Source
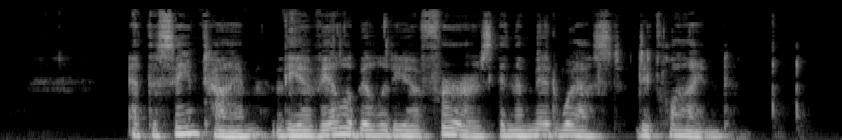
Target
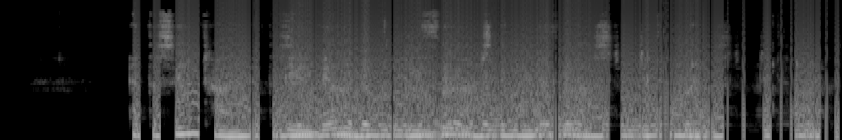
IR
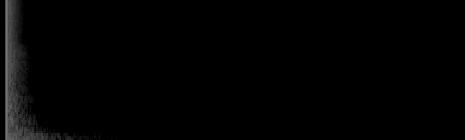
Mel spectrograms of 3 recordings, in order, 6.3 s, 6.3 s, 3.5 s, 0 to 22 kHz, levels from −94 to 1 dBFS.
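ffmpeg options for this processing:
-filter_complex "[0:a]asplit=2[a][b];[b]adelay=902,lowpass=f=2.9k:p=1,volume=-4.5dB,asplit=2[c][d];[d]adelay=902,lowpass=f=2.9k:p=1,volume=0.49,asplit=2[e][f];[f]adelay=902,lowpass=f=2.9k:p=1,volume=0.49,asplit=2[g][h];[h]adelay=902,lowpass=f=2.9k:p=1,volume=0.49,asplit=2[i][j];[j]adelay=902,lowpass=f=2.9k:p=1,volume=0.49,asplit=2[k][l];[l]adelay=902,lowpass=f=2.9k:p=1,volume=0.49[m];[a][c][e][g][i][k][m]amix=inputs=7:normalize=0,acrossover=split=800|1000[n][o][p];[n]acrusher=bits=4:mix=0:aa=0.000001[q];[q][o][p]amix=inputs=3:normalize=0,volume=-8.5dB"

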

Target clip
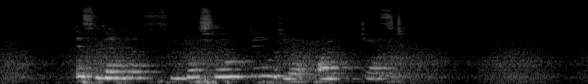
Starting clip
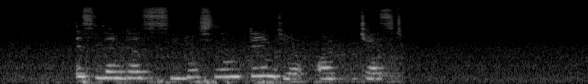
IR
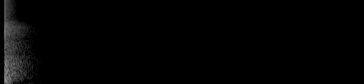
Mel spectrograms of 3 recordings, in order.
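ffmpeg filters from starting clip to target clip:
-filter_complex "[0:a]tremolo=f=0.97:d=0.77,asplit=2[a][b];[b]highpass=f=340:w=0.5412,highpass=f=340:w=1.3066,equalizer=f=580:t=q:w=4:g=-4,equalizer=f=1.1k:t=q:w=4:g=9,equalizer=f=1.7k:t=q:w=4:g=4,equalizer=f=3.1k:t=q:w=4:g=6,equalizer=f=6.3k:t=q:w=4:g=-7,lowpass=f=7.8k:w=0.5412,lowpass=f=7.8k:w=1.3066[c];[1:a]atrim=start_sample=2205,lowshelf=f=150:g=10[d];[c][d]afir=irnorm=-1:irlink=0,volume=-14dB[e];[a][e]amix=inputs=2:normalize=0"

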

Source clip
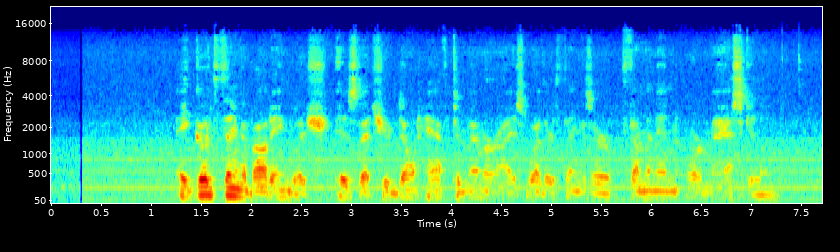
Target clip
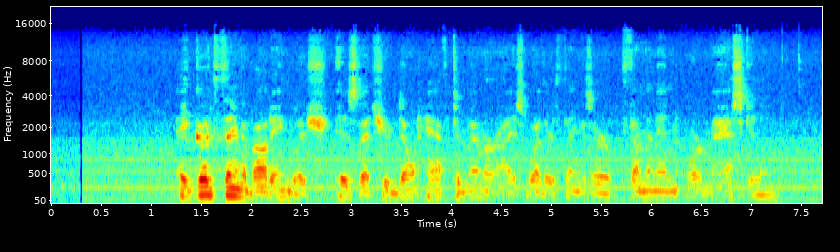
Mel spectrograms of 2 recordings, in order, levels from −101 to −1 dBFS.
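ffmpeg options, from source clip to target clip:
-filter_complex "[0:a]asettb=1/sr,asplit=3[a][b][c];[a]atrim=end=1.264[d];[b]atrim=start=1.26:end=1.88,asetpts=PTS-STARTPTS,afade=t=in:d=0.004:c=qsin,afade=t=out:st=0.616:d=0.004:c=qsin,equalizer=f=630:t=o:w=0.33:g=7,equalizer=f=1k:t=o:w=0.33:g=-9,equalizer=f=1.6k:t=o:w=0.33:g=11[e];[c]atrim=start=1.876[f];[d][e]acrossfade=d=0.004:c1=hsin:c2=qsin[g];[g][f]acrossfade=d=0.004:c1=qsin:c2=hsin"

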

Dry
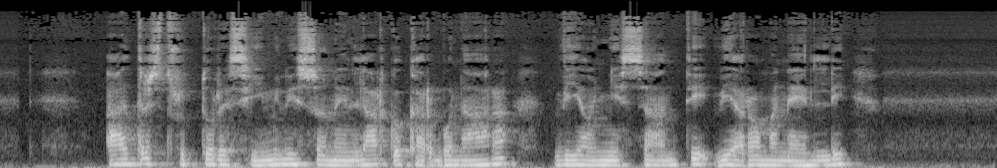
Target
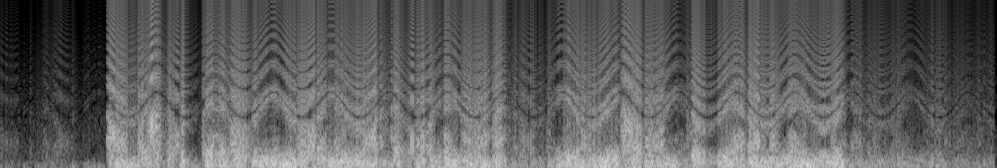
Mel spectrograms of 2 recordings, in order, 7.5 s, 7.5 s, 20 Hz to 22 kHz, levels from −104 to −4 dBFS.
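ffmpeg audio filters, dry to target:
-filter_complex "[0:a]asplit=2[a][b];[b]adelay=770,lowpass=f=2.1k:p=1,volume=-15dB,asplit=2[c][d];[d]adelay=770,lowpass=f=2.1k:p=1,volume=0.41,asplit=2[e][f];[f]adelay=770,lowpass=f=2.1k:p=1,volume=0.41,asplit=2[g][h];[h]adelay=770,lowpass=f=2.1k:p=1,volume=0.41[i];[a][c][e][g][i]amix=inputs=5:normalize=0,afftfilt=real='hypot(re,im)*cos(2*PI*random(0))':imag='hypot(re,im)*sin(2*PI*random(1))':win_size=512:overlap=0.75,acrusher=samples=27:mix=1:aa=0.000001:lfo=1:lforange=16.2:lforate=2.3"

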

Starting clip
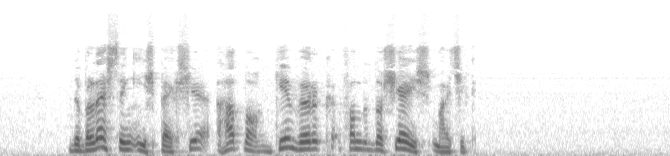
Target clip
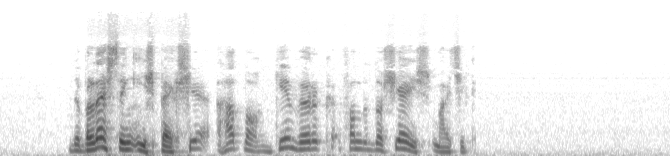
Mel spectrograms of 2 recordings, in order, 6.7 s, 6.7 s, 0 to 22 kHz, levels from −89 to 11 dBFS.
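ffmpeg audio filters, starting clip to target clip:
-filter_complex "[0:a]asettb=1/sr,asplit=3[a][b][c];[a]atrim=end=0.874[d];[b]atrim=start=0.87:end=1.91,asetpts=PTS-STARTPTS,afade=t=in:d=0.004:c=qsin,afade=t=out:st=1.036:d=0.004:c=qsin,acontrast=82[e];[c]atrim=start=1.906[f];[d][e]acrossfade=d=0.004:c1=hsin:c2=qsin[g];[g][f]acrossfade=d=0.004:c1=qsin:c2=hsin"

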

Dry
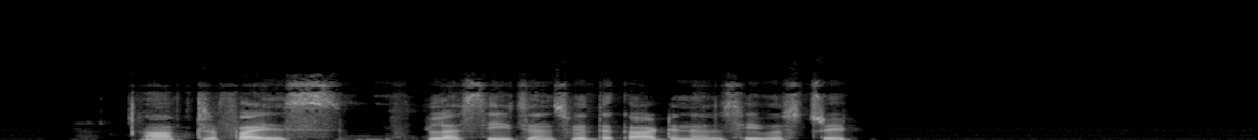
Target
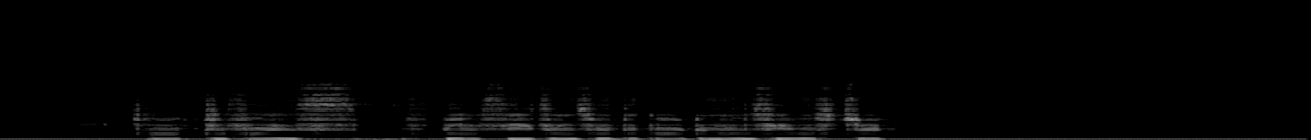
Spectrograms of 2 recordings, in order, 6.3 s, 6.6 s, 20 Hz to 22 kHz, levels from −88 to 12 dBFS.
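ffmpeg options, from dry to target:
-filter_complex "[0:a]adynamicequalizer=threshold=0.00891:dfrequency=1900:dqfactor=1.7:tfrequency=1900:tqfactor=1.7:attack=5:release=100:ratio=0.375:range=3.5:mode=boostabove:tftype=bell,acompressor=threshold=-26dB:ratio=16,alimiter=limit=-23dB:level=0:latency=1:release=29,dynaudnorm=f=440:g=3:m=6dB,aeval=exprs='val(0)+0.00282*(sin(2*PI*60*n/s)+sin(2*PI*2*60*n/s)/2+sin(2*PI*3*60*n/s)/3+sin(2*PI*4*60*n/s)/4+sin(2*PI*5*60*n/s)/5)':c=same,asetrate=42336,aresample=44100,asplit=3[a][b][c];[a]bandpass=f=270:t=q:w=8,volume=0dB[d];[b]bandpass=f=2.29k:t=q:w=8,volume=-6dB[e];[c]bandpass=f=3.01k:t=q:w=8,volume=-9dB[f];[d][e][f]amix=inputs=3:normalize=0,afftfilt=real='re*eq(mod(floor(b*sr/1024/390),2),0)':imag='im*eq(mod(floor(b*sr/1024/390),2),0)':win_size=1024:overlap=0.75,volume=1dB"

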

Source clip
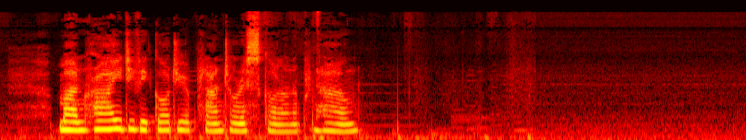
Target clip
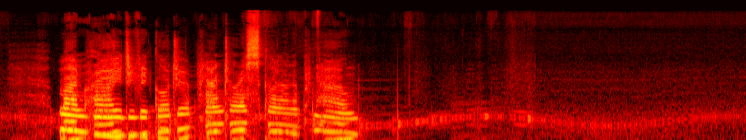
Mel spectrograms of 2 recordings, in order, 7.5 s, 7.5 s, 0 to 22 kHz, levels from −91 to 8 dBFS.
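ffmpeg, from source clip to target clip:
-af "aeval=exprs='val(0)*sin(2*PI*440*n/s+440*0.3/0.41*sin(2*PI*0.41*n/s))':c=same"

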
